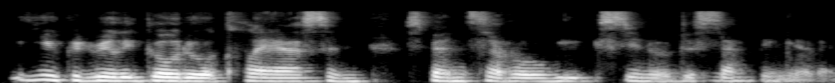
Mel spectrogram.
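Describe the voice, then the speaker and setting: A woman's voice: sits low, fairly even intonation, moderate pace, warm tone, husky, dry recording. An older woman talking tentatively and conversationally in a casual book discussion. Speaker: book club member.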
